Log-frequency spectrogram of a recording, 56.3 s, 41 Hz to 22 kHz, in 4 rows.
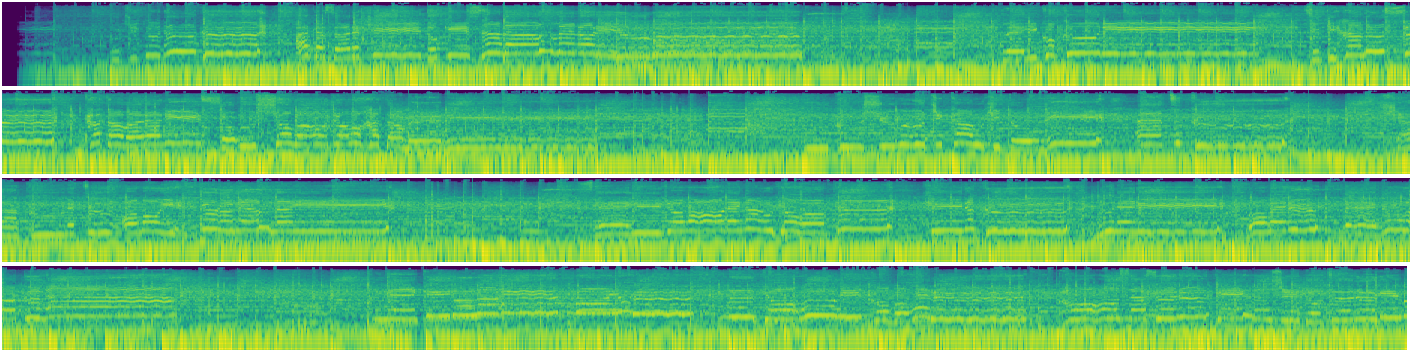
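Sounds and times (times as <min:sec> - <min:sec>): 
pop rock music: 0:00.2 - 0:56.2.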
